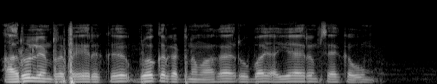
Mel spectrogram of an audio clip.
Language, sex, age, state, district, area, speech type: Tamil, male, 18-30, Tamil Nadu, Kallakurichi, rural, read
